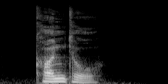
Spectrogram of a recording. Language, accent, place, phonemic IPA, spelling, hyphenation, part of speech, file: German, Germany, Berlin, /ˈkɔnto/, Konto, Kon‧to, noun, De-Konto.ogg
- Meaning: 1. account 2. bank account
